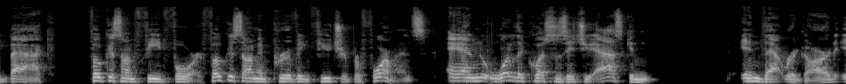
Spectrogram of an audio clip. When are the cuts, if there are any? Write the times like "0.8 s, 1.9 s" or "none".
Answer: 4.4 s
